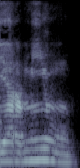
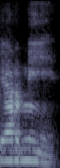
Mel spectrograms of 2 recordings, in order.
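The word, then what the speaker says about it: يرمي: Bukan dibaca yermiu, tapi tetap yarmi.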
